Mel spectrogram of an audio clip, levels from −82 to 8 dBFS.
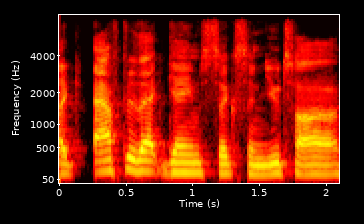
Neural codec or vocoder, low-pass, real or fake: none; 7.2 kHz; real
